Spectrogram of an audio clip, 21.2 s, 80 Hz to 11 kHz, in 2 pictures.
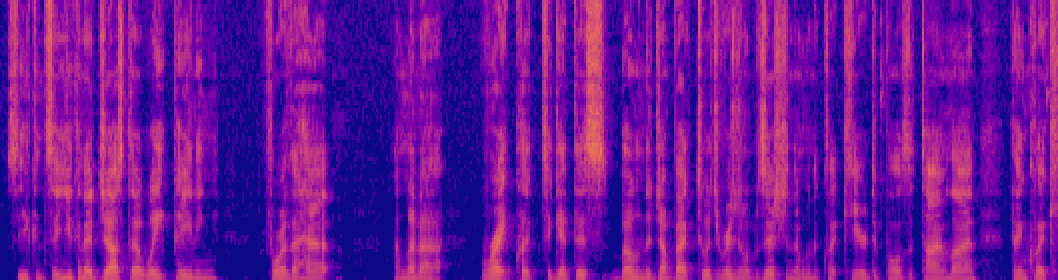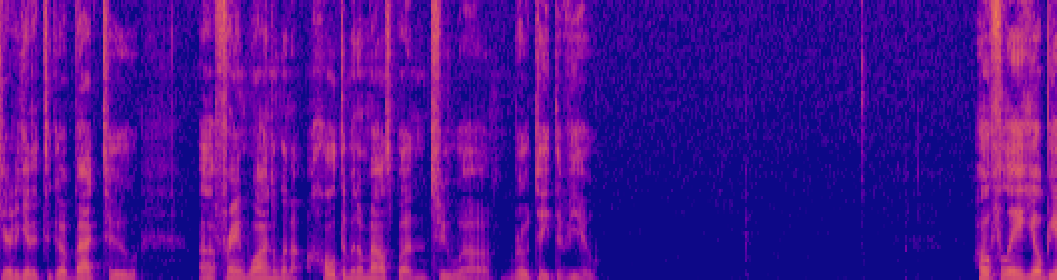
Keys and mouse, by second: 4.9 right click, 8.7 click, 10.4 click, 13.2 middle click, 19.2 click.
